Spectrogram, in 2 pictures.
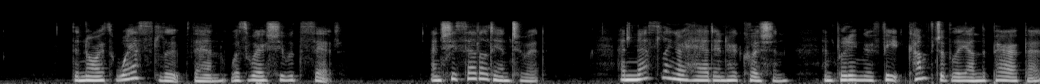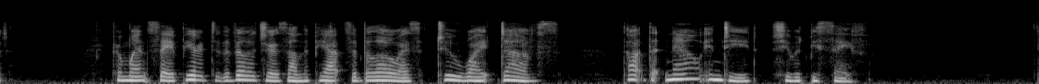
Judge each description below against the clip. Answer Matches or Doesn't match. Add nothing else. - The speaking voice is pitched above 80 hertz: Matches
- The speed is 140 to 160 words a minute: Matches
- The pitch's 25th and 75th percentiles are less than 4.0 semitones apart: Matches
